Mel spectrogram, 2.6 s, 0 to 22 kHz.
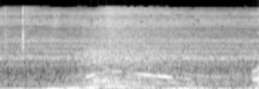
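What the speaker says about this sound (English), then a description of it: "We're now revving it." A 2020 Chrysler Pacifica engine, fresh from a spark plug replacement, revs up to a loud rising whine, holds, then eases back toward a steady mid-pitched idle, close and alone.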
